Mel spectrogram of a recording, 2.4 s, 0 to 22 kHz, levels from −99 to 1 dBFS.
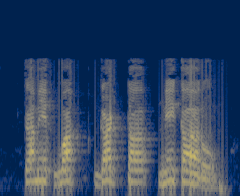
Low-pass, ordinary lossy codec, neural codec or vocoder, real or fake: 7.2 kHz; MP3, 64 kbps; none; real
